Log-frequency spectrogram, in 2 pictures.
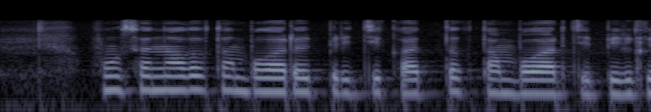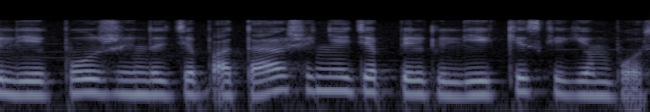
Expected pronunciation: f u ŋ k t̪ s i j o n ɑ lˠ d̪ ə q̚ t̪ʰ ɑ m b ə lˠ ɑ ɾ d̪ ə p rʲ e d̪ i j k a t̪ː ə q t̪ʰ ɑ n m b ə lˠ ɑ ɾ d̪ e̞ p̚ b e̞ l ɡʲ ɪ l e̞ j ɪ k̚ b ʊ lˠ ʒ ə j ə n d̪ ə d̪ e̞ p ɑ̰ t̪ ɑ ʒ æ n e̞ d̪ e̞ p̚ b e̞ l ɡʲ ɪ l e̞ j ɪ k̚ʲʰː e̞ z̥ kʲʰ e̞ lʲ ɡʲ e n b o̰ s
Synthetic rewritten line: f u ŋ k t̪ s i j o n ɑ lˠ d̪ ə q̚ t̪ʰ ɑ m b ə lˠ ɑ ɾ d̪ ə p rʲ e d̪ i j k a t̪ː ə q t̪ʰ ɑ m b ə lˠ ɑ ɾ d̪ e̞ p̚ b e̞ l ɡʲ ɪ l e̞ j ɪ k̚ b ʊ lˠ ʒ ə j ə n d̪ ə d̪ e̞ p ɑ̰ t̪ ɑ ʒ æ n e̞ d̪ e̞ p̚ b e̞ l ɡʲ ɪ l e̞ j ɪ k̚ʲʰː e̞ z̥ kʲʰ e̞ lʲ ɡʲ e n b o̰ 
